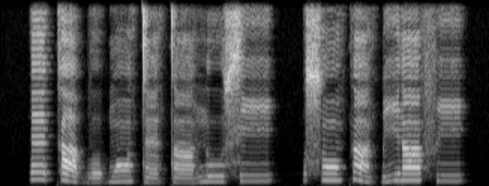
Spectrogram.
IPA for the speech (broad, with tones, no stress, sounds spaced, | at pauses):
ɛ˦ k a˦˨ b o˨ b ɔ̃˧ t ɛ̃˨ t ã˨ n u˧ s i˦ | s ɔ̃˦ k ã˦˨ k͡p i˨˦ ɾ ã˦ f i˦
